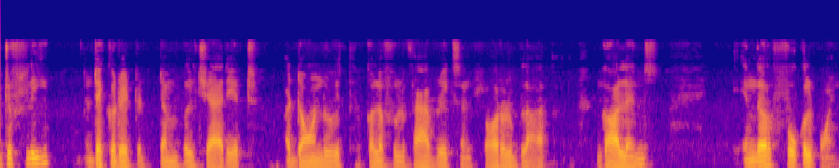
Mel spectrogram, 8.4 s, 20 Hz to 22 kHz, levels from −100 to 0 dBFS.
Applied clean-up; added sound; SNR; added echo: none; none; none; none.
